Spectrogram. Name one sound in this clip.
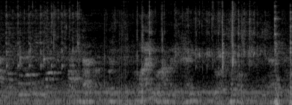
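A whisk beats eggs against a bowl with quick clinks.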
